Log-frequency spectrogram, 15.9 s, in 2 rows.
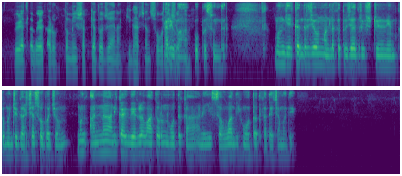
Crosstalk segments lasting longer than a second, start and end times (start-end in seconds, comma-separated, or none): none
